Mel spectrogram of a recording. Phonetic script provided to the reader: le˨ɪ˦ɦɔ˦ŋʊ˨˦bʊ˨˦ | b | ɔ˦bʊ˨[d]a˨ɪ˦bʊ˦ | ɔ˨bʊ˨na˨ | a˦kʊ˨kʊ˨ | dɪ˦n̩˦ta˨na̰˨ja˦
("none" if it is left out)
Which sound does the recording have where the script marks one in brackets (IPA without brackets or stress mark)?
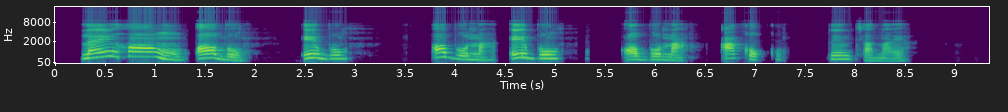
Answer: n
